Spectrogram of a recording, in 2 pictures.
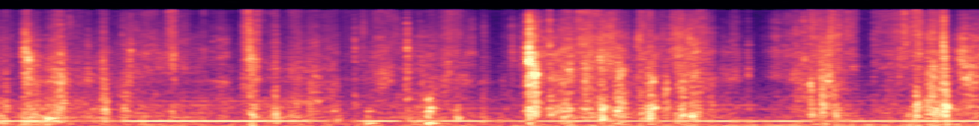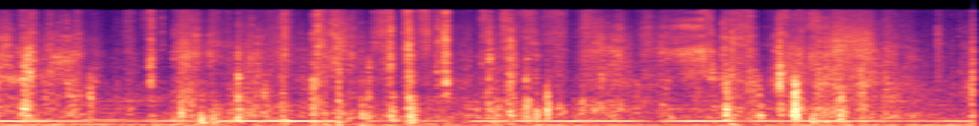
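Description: Paper pages of spiral-bound sketchbooks being flipped and handled, with irregular rustles, flaps and soft clicks throughout. A faint steady hum runs underneath.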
